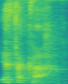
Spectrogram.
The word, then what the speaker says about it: Ithaca: is from if i've got it correctly um itaka in new york we say ithaca ithaca new york okay excellent thank you for that and i do pronounce my name as mayor as in say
